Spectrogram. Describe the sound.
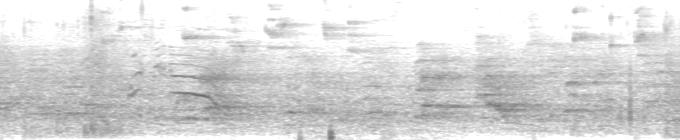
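Basketball dribbled on a court during a boys' high school game, a few dull low thuds rising out of steady crowd noise and voices.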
